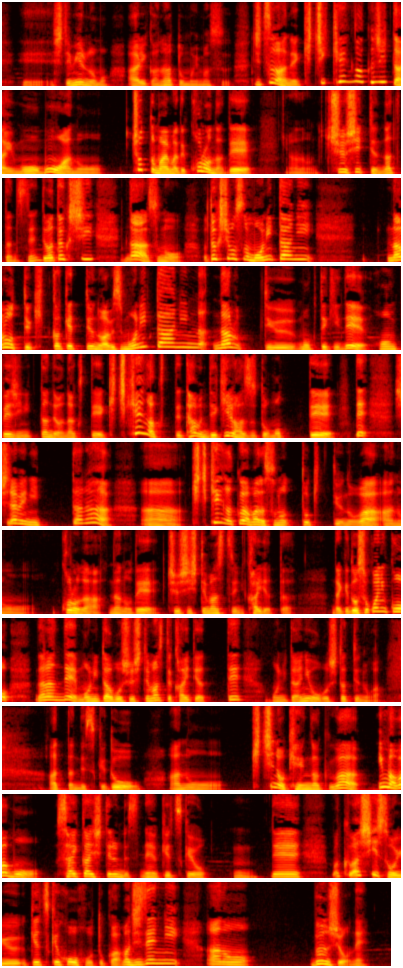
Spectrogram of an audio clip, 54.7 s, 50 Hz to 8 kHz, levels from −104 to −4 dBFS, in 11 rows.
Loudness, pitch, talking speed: -36 LUFS, 210 Hz, 330 characters per minute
